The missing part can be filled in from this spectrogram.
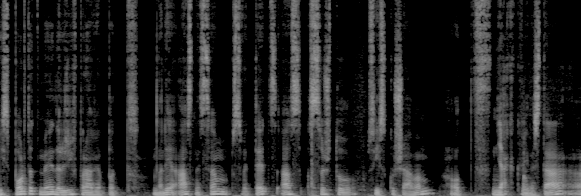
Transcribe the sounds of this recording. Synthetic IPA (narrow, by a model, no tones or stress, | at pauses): ispɔɾt̪ət̪mɛːd̪əɾʒifpɾaviəpɤt̪ | nɐlia̰snɛsɤmsvɛt̪ɛt̪sa̰sːɤʃt̪osɛiskʊʃavəmo̰t̪nʲakə̥kvinɛʃt̪a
